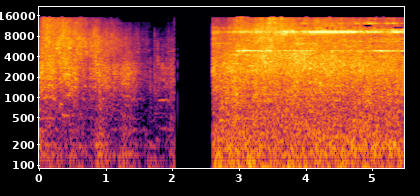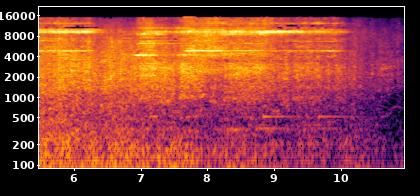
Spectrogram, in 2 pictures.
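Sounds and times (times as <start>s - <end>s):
train rumbling: 2.6s - 10.9s
high-pitched squealing: 2.9s - 10.9s.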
